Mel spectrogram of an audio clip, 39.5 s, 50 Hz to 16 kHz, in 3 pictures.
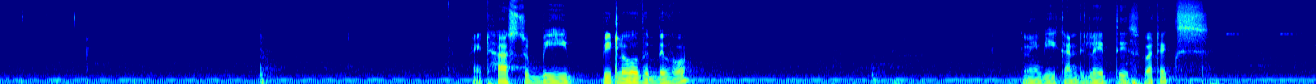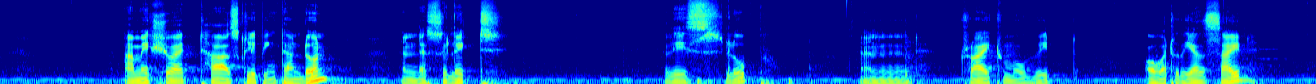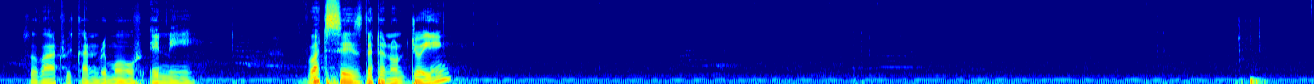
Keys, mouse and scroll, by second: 1.5-9.9 drag, 10.7 x, 11.8 `, 13.8 alt+click, 16.0 click, 16.7 scroll down 1, 19.0 click, 19.4 `, 20.7 alt+shift+click, 21.6 `, 23.4 click, 24.4-30.7 drag, 29.9 scroll up 1, 30.9 `, 32.4-34.6 drag, 36.0-38.1 drag, 38.4-38.7 scroll down 2, 38.7 alt+a.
